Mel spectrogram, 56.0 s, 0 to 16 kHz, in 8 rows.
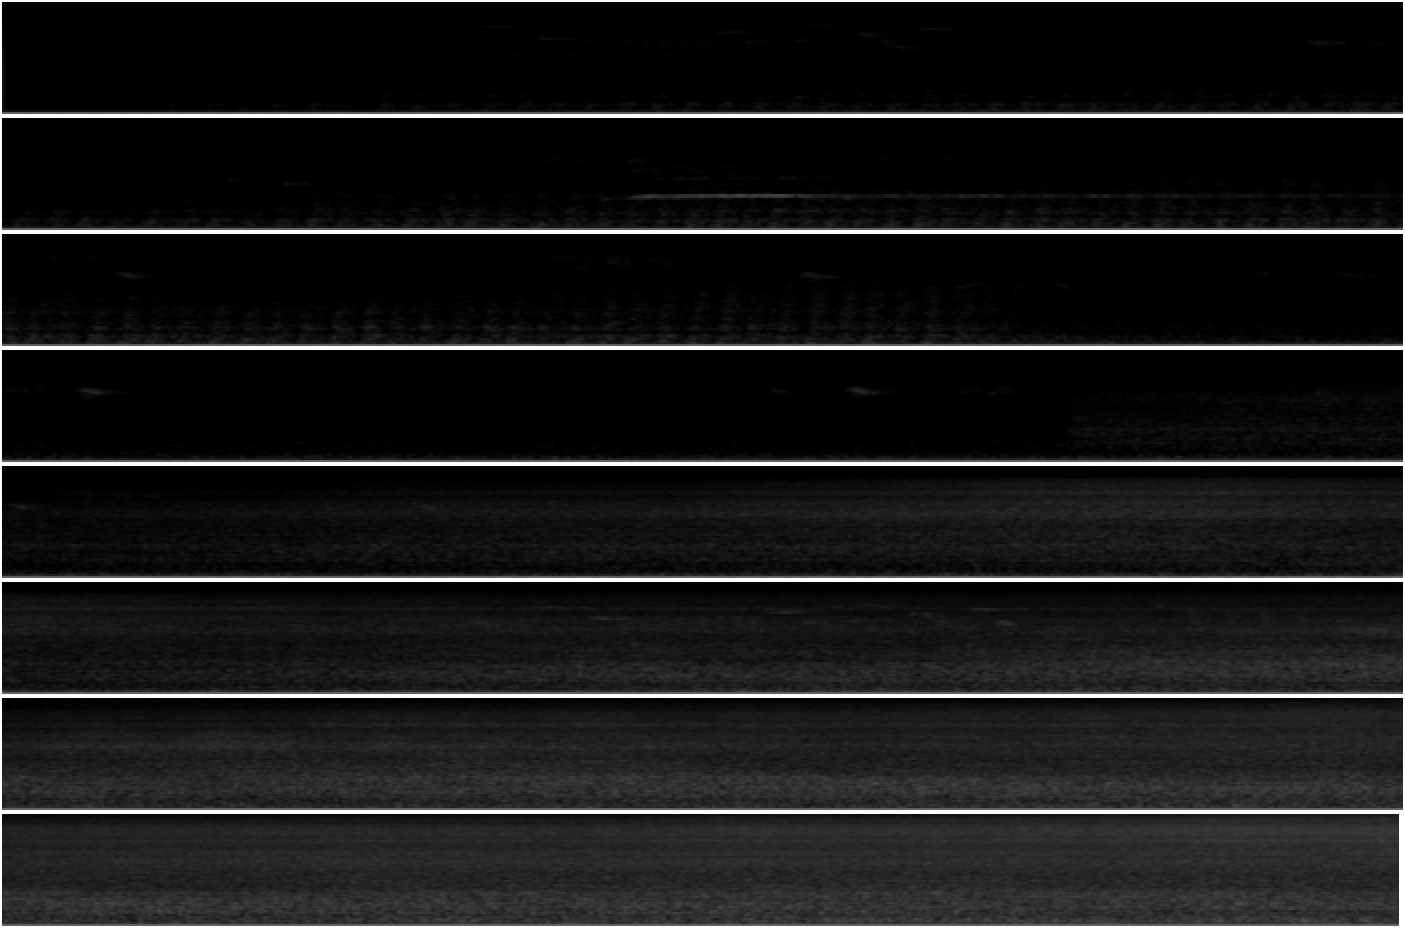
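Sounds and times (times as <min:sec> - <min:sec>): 
train approaching and stopping: 0:09.8 - 0:19.8, 0:26.6 - 0:56.0.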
